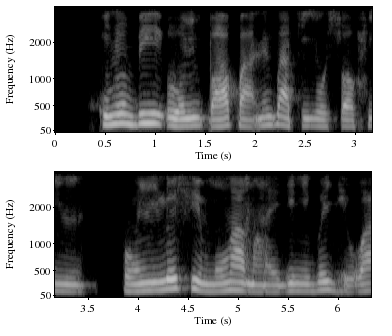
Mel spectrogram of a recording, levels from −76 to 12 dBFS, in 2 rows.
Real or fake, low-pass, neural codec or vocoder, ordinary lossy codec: fake; 3.6 kHz; codec, 16 kHz, 1 kbps, FunCodec, trained on Chinese and English, 50 frames a second; none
